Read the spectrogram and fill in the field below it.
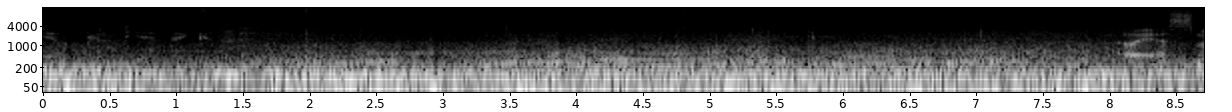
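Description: A Porsche Panamera Turbo drifts on slick roads, its engine and road noise a steady, loud in-cabin rumble throughout with people talking over it.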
